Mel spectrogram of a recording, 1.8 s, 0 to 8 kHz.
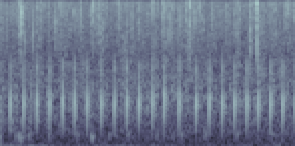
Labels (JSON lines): {"label": "biophony, rattle", "recorder": "SoundTrap 500"}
